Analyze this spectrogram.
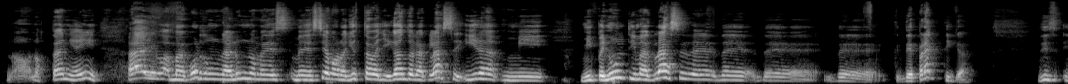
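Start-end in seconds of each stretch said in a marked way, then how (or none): none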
